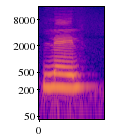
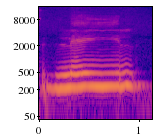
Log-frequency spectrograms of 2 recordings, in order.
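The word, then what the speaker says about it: ليل: Sometimes, often I've heard pronunciation of this word as Layl. Again, here we're ignoring the quality of lean for the ya. In fact, we're almost ignoring the ya completely. So we have to make sure that we pronounce this word as Layl, giving the quality of lean to the ya, giving the ya its correct due.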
